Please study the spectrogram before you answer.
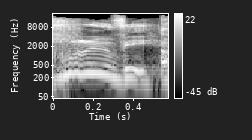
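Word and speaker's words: Rouvy: The whole triathlon community seems to love it, but I find it incredibly boring and prefer Ruvi. Is that how you pronounce it? Ruvi? – I think so. – Where it's Ruby.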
